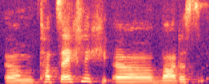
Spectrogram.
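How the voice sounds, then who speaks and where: A woman's voice: fairly high pitch, steady tone, slow, warm tone. A woman in her forties from Berlin, telling her story openly as a podcast guest, with many fillers. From Berlin, Germany. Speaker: guest, photographer. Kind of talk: casual interview.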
